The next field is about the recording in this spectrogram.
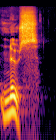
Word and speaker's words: nous: There's another passage, I don't have it marked, where Jesus, in the Greek, he opened their nous. We would spell it N-O-U-S. Nous is the Greek word for mind.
